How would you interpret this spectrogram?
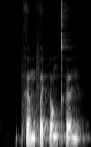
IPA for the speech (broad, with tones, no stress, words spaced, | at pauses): pʰɐ˧mfɐ˧t̚ ɔː˨ŋkʰɐ˨˩n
